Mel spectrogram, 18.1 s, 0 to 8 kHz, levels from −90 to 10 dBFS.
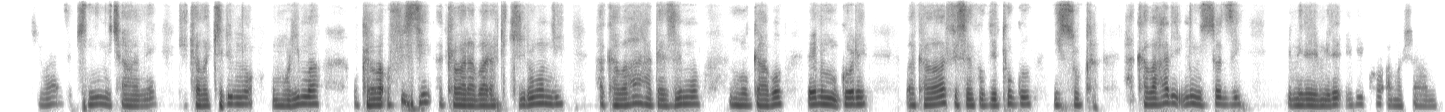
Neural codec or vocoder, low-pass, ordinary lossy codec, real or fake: codec, 24 kHz, 1 kbps, SNAC; 7.2 kHz; Opus, 16 kbps; fake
